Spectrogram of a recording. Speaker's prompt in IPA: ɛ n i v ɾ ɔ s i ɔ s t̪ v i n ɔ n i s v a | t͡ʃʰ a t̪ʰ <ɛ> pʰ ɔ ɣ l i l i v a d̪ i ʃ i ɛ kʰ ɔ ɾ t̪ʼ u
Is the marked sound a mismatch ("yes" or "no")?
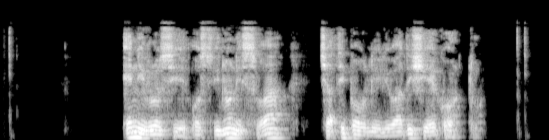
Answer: yes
